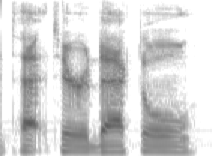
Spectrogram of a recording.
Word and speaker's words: pterodactyl: Your son was the one that told me like, "How come you never hear a pterodactyl go to the bathroom?" Cuz the P is silent.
